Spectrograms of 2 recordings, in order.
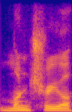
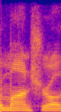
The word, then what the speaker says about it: Montreal: Toronto been to Montreal Montreal they don't say Montreal they say Montreal a Montreal like one word Montreal one syllable um that's it yeah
